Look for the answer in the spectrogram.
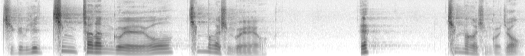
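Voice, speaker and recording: Animated Korean pastor in a reverberant church. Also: male voice, medium pitch, unhurried, hardly any pauses. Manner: animated storytelling, acting out voices, swings from loud to hushed. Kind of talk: sermon. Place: church sanctuary. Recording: long hall reverb.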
